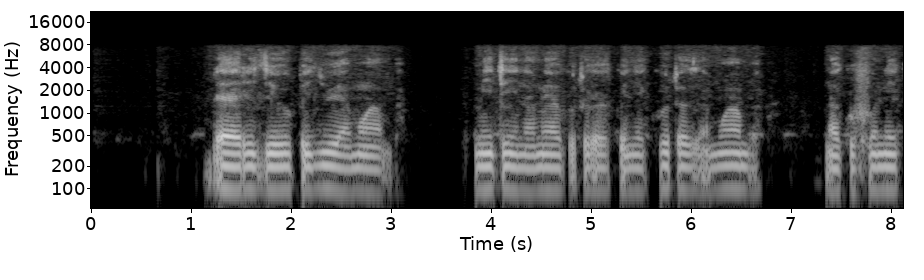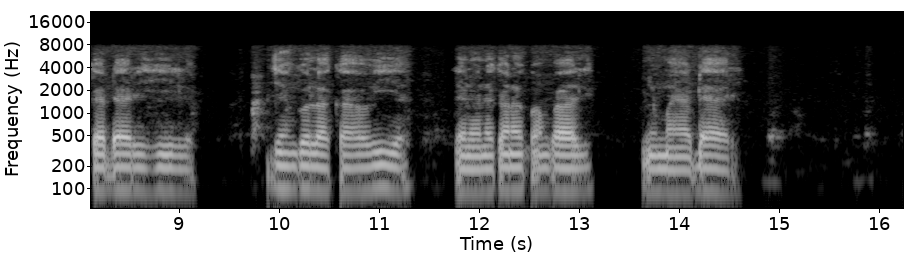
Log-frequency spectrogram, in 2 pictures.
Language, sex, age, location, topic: Swahili, male, 18-24, Mombasa, government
